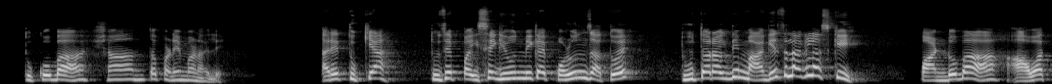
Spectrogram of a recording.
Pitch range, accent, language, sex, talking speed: 200-270 Hz, native, Marathi, female, 125 wpm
